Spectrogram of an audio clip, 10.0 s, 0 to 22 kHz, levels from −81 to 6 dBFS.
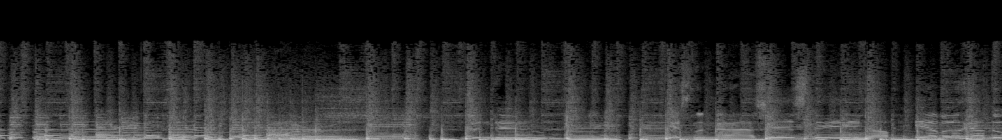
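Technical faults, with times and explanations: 1.41 s, bit error spike: a single flipped bit in memory or on a digital link pushes one value far off by a power of two before it snaps back, which fits a single corrupted sample. It is heard as one sharp broadband tick, unrelated to the surrounding sound, peaking at about -20 dBFS.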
